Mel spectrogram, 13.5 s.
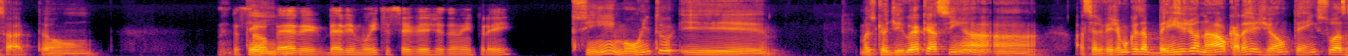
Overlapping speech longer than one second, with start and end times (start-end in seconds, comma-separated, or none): none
